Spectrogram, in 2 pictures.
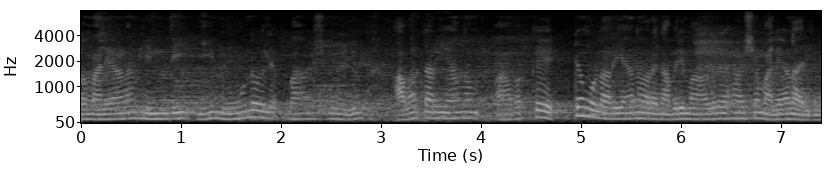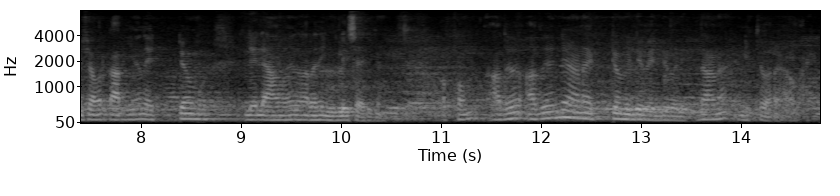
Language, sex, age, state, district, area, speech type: Malayalam, male, 18-30, Kerala, Idukki, rural, spontaneous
